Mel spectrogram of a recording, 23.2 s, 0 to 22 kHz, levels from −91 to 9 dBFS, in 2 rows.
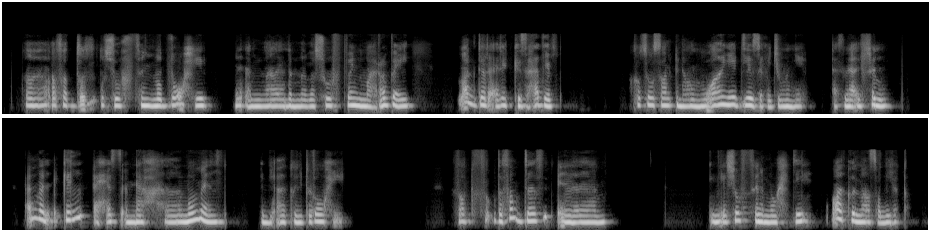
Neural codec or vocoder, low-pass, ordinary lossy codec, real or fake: codec, 16 kHz, 1 kbps, FreqCodec, larger model; none; none; fake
